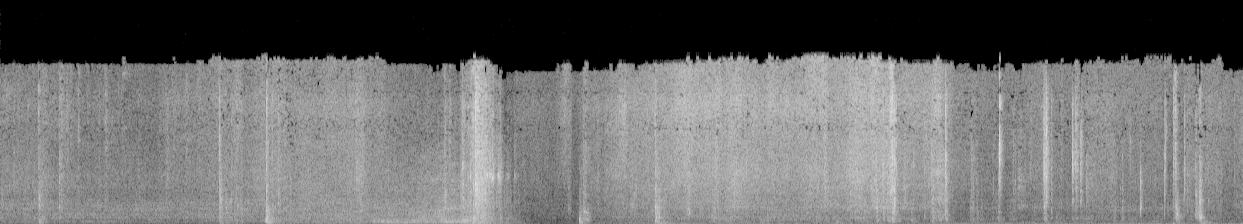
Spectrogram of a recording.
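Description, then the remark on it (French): Keys jangle and click as a car ignition is tried with the steering wheel still locked, with a brief whirring surge that dies away without the engine catching, followed by scattered sharp knocks and rattles. “Mais c'est pas possible, ça ne démarre pas.”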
